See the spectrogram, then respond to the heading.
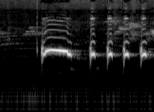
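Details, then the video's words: Bangkok-type zebra dove singing actively, recorded for use as a lure for other doves: one drawn-out, even coo followed by four short clipped notes repeated about every fifth of a second, clear and sweet, with a quiet background. "perkutut bangkok gacor kutut bangkok gacor manggung suara merdu"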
